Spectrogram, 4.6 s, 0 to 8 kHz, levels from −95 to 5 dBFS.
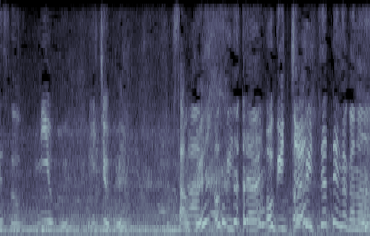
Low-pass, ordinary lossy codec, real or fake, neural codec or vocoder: none; none; real; none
